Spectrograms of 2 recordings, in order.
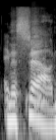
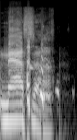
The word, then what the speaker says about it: Nassau: And it was Nassau, is what I was thinking. – Oh, NASA? Bahamas? – Nassau. – Okay. I'll Nassau, not NASA.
